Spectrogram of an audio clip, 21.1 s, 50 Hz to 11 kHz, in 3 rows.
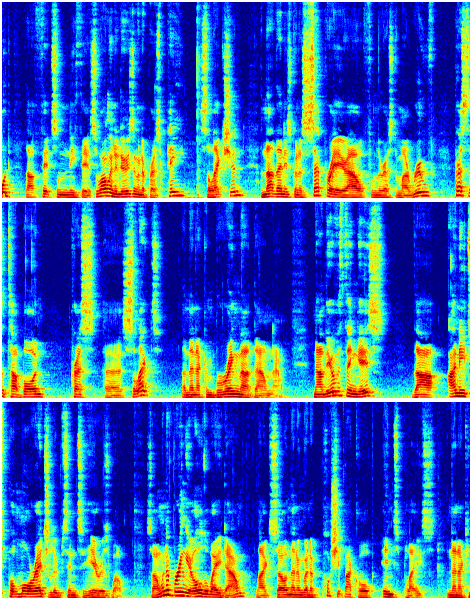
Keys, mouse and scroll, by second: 2.2 p, 2.9 click, 6.2 Tab, 7.3 click, 13.6 click, 14.8 middle click, 17.0 click, 17.4 shift+middle click, 17.9 middle click, 20.3 Tab.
